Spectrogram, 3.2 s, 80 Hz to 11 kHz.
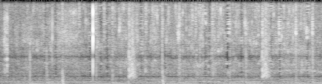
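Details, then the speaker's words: Deltec VF8000 roller filter on reef aquarium sump: steady trickle and uneven splashing over a low pump hum as water runs from the filter outlet down toward the jets; low sump level makes the drop too far. Water splashing at outlet. "leur tourne depuis le filtre vers la descente vers les gets bruit donc c'est là d'où vient le léger bruit d'eau"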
